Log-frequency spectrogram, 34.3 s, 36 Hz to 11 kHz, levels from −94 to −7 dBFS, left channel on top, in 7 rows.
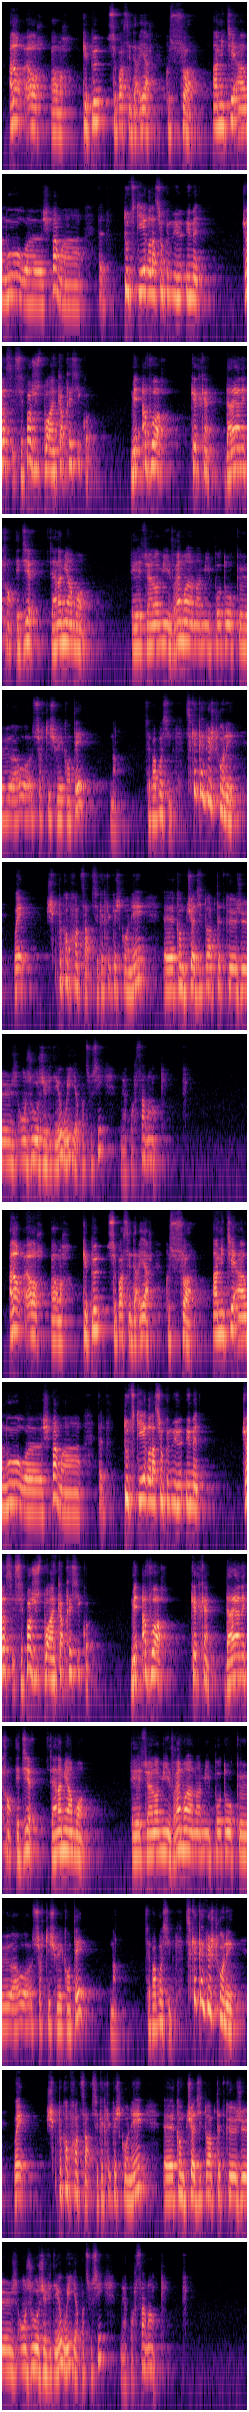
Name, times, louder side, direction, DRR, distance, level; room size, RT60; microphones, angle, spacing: voice 1, 0.2-1.3 1.6-3.0 3.3-3.9 4.2-6.5 6.8-7.0 7.3-8.9 9.7-11.6 12.4-13.0 13.6-14.0 14.3-15.4 15.7-16.4 17.3-21.3 21.8-21.9 22.5-23.0 23.3-24.3 24.8-25.0 25.4-27.4 27.7-32.5, right 3 dB, 25° right, 8 dB, 0.4 m, -27 dB
6.5 x 6.1 x 6.7 m, 0.86 s
head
